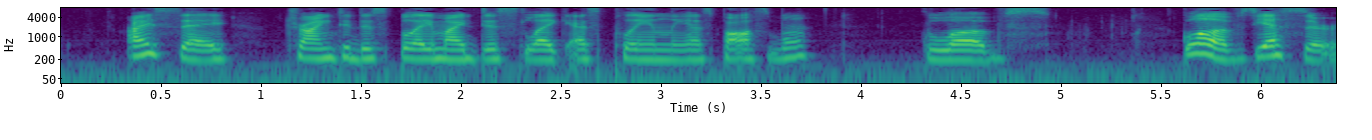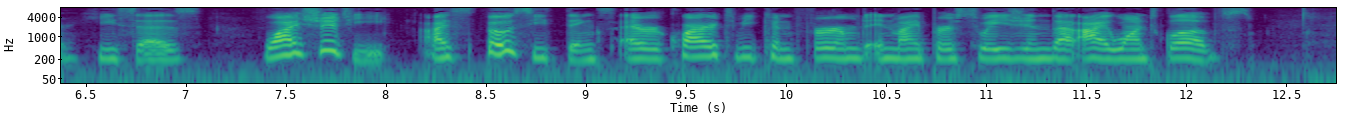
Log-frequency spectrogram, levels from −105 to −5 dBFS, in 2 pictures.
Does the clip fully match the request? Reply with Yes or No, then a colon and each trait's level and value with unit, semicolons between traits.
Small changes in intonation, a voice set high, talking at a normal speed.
Yes: narrow, 1.9 semitones; high, 205 Hz; average, 165 wpm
